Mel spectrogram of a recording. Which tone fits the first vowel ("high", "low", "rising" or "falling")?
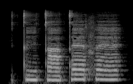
low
